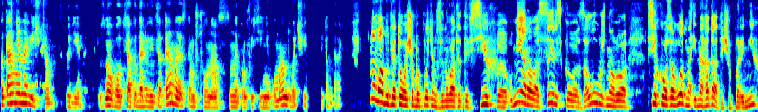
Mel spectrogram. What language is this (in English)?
Ukrainian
